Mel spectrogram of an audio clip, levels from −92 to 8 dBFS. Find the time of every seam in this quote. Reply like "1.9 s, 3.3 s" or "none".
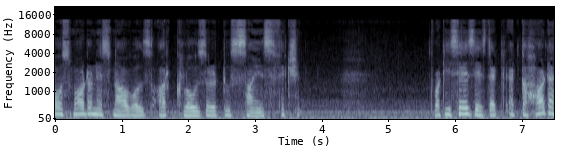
5.6 s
